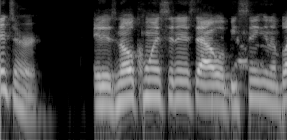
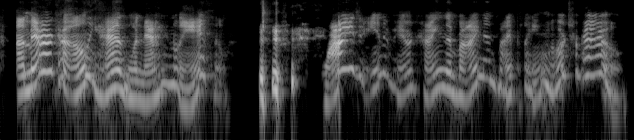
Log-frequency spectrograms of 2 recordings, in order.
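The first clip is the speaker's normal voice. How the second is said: high, swooping, sing-song witch voice; 7 semitones higher than usual. Reading her post aloud, the speaker does a Lauren Boebert impression. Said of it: "I'm going to read it like her".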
